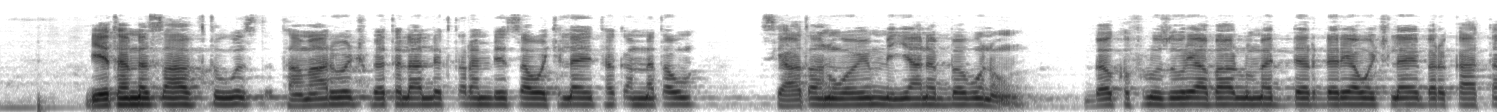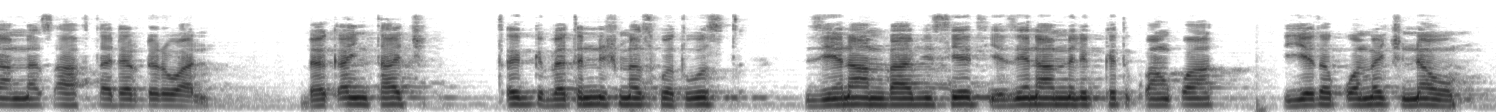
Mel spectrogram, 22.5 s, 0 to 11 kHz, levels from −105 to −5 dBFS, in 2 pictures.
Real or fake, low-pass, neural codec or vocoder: fake; 7.2 kHz; codec, 16 kHz, 16 kbps, FreqCodec, larger model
